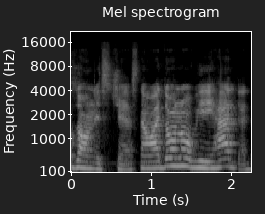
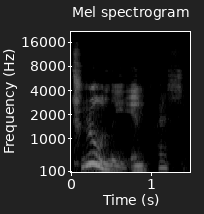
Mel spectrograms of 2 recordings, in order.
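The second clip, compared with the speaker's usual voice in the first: very soft, low, put-on emo voice; half-joking emo delivery, low and quiet; mock emo accent; 9 semitones lower, 12 dB quieter than usual. Shown as a demonstration. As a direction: play it emo, hushed and low. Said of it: "try to do this in emo accent".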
